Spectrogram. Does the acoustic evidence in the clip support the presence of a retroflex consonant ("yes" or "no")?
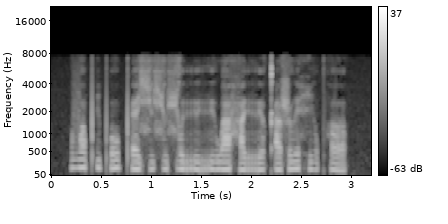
yes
